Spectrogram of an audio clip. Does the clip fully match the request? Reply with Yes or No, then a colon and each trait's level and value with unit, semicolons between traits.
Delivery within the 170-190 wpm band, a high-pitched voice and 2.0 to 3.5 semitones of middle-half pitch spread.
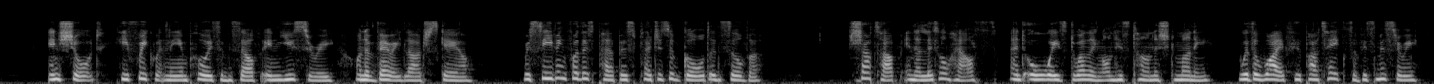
Yes: average, 180 wpm; high, 210 Hz; average, 2.7 semitones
